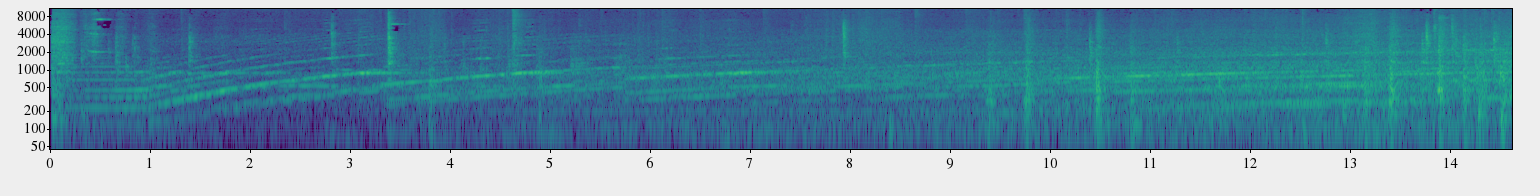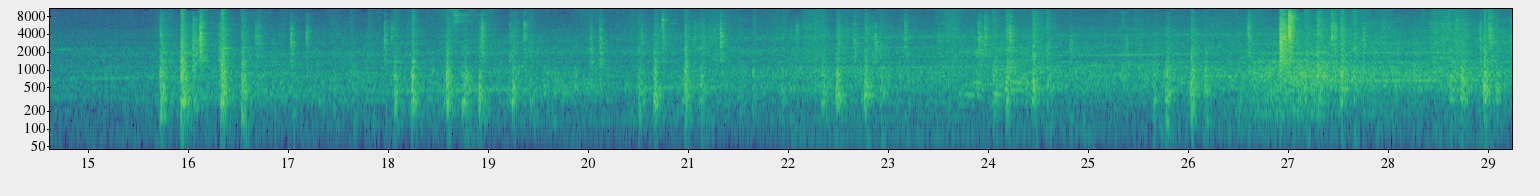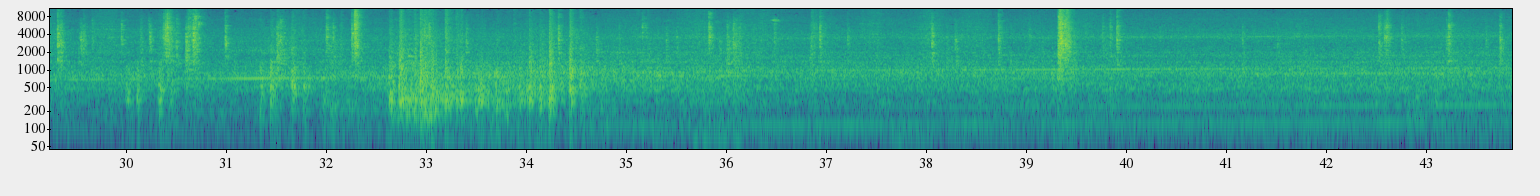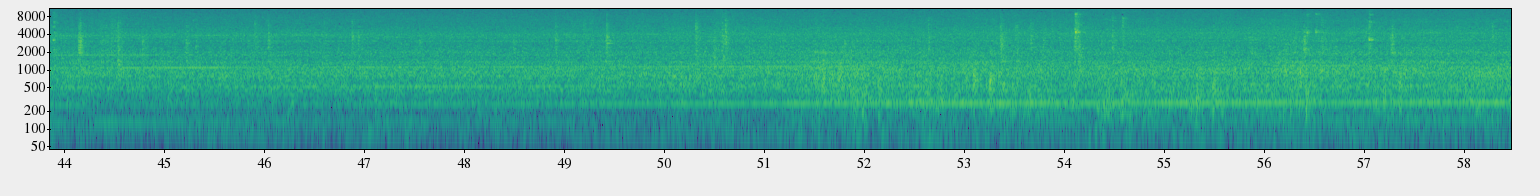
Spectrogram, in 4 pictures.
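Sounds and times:
regional local train starting up at a connecting platform in Aomori Japan: 0.0s - 58.4s.

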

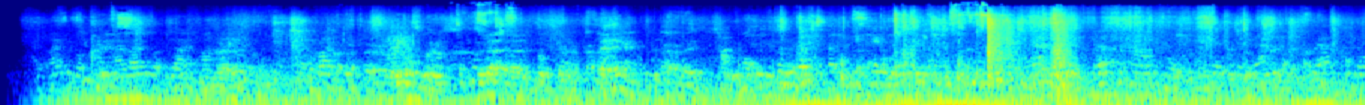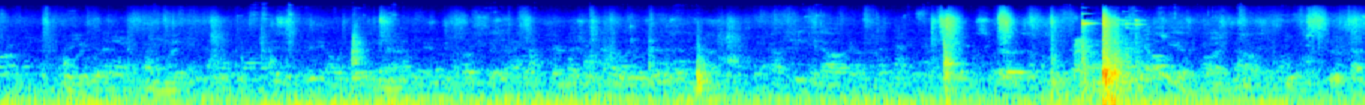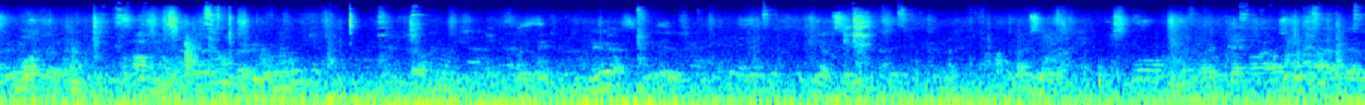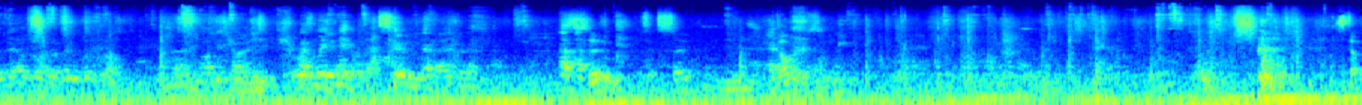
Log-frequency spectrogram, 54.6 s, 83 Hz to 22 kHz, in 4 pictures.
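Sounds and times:
quiet crowd in public house: 0.2s - 54.5s.

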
